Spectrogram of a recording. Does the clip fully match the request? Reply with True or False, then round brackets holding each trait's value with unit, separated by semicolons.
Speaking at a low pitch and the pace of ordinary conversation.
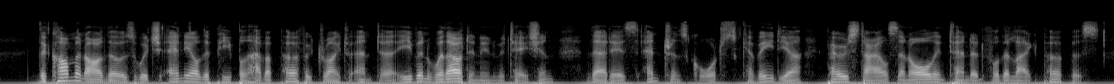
True (105 Hz; 170 wpm)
